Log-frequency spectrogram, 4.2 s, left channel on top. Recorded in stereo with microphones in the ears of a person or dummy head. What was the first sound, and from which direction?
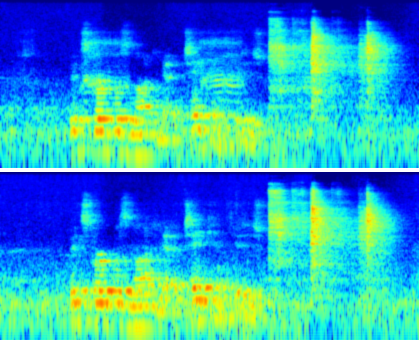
A man speaking, 5° right (ahead or behind).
